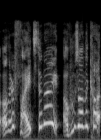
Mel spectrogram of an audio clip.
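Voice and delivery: very high, curious newcomer voice; clueless newcomers. Retold or imitated. Bar-goers trickling in before the fights, high and clueless. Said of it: "people who slowly trickle in and go".

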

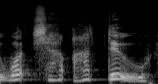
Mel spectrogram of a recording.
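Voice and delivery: slow, high despairing repeat; tearful wail. Acted. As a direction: drag it out in despair. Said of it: "burst out crying".

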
